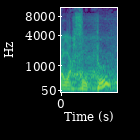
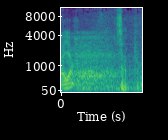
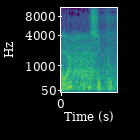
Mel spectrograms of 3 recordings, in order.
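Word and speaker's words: يحسب: Karena dalam qiraat asab ada yang baca yahsibu, qiraat kita baca yahsabu. Tapi guru-guru kita kalau ngajar fikih itu bacanya yahsibu. Tapi kalau baca Quran yahsabu. Ya kan Quran kita kan ayahsabu Allah yaqdiru alaihi ahad, bukan dibaca ayahsibu.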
